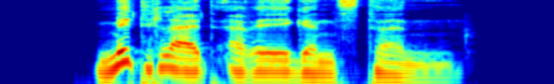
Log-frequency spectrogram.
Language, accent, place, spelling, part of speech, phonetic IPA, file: German, Germany, Berlin, mitleiderregendsten, adjective, [ˈmɪtlaɪ̯tʔɛɐ̯ˌʁeːɡn̩t͡stən], De-mitleiderregendsten.ogg
- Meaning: 1. superlative degree of mitleiderregend 2. inflection of mitleiderregend: strong genitive masculine/neuter singular superlative degree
